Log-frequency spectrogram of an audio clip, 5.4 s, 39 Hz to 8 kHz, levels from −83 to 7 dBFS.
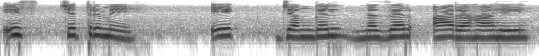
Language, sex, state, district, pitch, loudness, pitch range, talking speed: Hindi, female, Chhattisgarh, Raigarh, 245 Hz, -14 LUFS, 230-260 Hz, 100 wpm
